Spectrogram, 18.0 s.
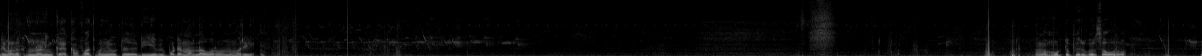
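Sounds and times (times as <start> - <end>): small birds chirping: 0.0 - 18.0
steady low hum: 4.6 - 16.1
short hiss: 10.5 - 12.6.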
